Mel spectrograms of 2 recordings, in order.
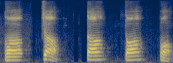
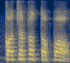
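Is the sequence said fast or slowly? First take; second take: slowly; fast. First: The letters are said at a slower pace. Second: The letters are said at a faster pace. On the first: "এইভাবে" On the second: "আরো দ্রুত বলি"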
